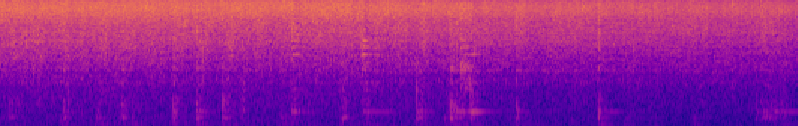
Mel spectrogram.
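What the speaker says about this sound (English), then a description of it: "And mix it again" A spatula stirs cauliflower fry in a pan with onions in a steady series of scrapes and taps over a constant bright sizzle, close and fairly loud, with no one talking.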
